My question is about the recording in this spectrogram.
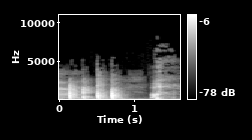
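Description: Knocking at a door in an Egyptian radio drama: four quick, evenly spaced raps, then a short, louder sound.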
